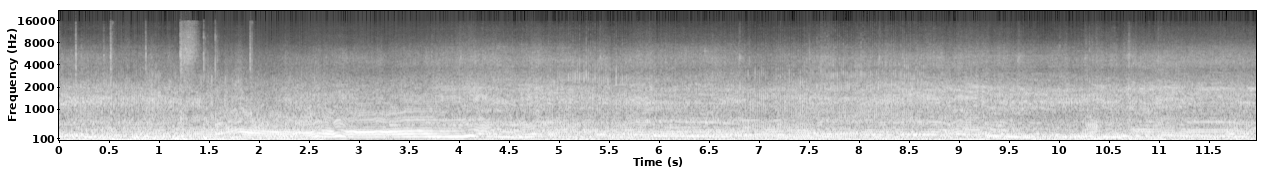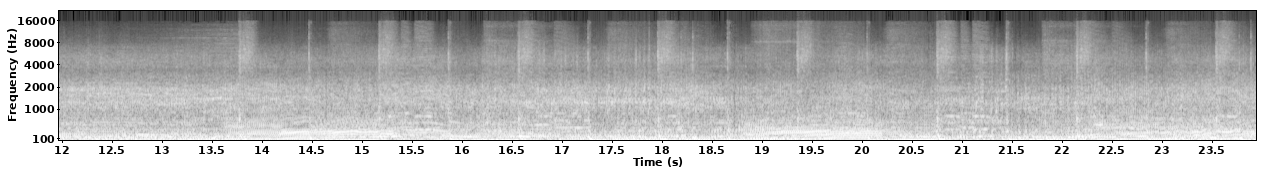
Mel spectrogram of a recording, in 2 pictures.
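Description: Honda CRF250 dirt bike's single-cylinder four-stroke engine revving hard, its pitch climbing and falling back over and over as the bike is ridden on the track, with loud background music over it.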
